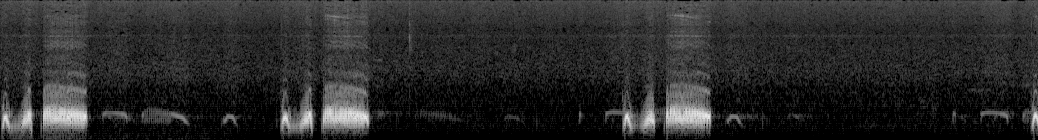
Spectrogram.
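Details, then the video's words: Spotted dove used as a lure bird to train newly caught doves. Low, mellow coo phrases: a couple of short clipped notes, then a longer, fuller coo with a faint trailing note. The phrases repeat roughly every three seconds over a quiet background. "kích mồi tập bổi chim cu gáy cực chuẩn / thúc gù căng lửa"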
